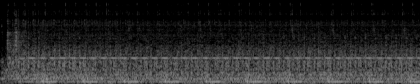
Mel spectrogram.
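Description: A Brother Essence VM5200 sewing machine stitching a decorative border stitch, a steady, even mechanical whir with rapid regular needle pulses, running alone and fairly quiet.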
